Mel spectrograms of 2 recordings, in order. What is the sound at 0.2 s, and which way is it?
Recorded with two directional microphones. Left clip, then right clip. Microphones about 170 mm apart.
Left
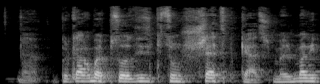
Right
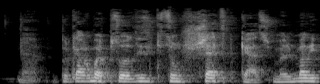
Speech, 15° left (ahead or behind).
